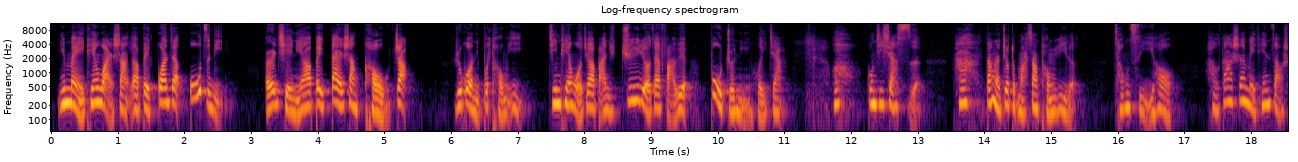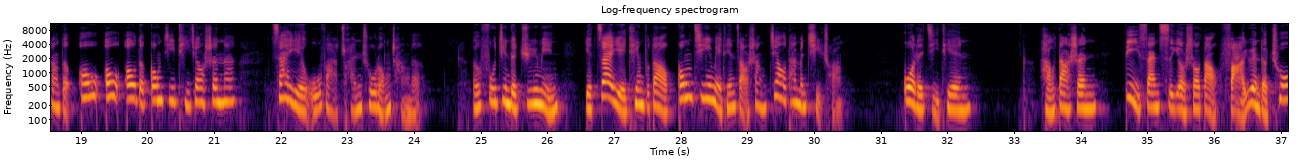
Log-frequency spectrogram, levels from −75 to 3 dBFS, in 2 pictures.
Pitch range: 170-230 Hz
